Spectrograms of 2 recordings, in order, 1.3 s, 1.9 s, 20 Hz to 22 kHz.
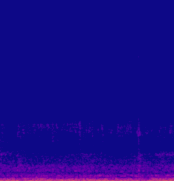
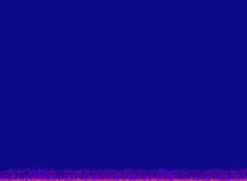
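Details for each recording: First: Four-ton variable-speed air handler with the blower set too high: a steady heavy roar at the supply vent, measured near 1000 feet per minute, with 54-degree supply air. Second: HVAC air handler supply vent after airflow/fan speed was set correctly, 70°F home and 49°F supply air (about a 21-degree split): low, even rush of air with no roar or whistle; normal quiet airflow, earlier loud sound gone.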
